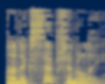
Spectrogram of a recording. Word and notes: unexceptionally: British English

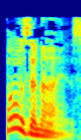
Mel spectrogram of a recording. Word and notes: ozonize: British English

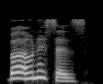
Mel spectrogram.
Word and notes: bonuses: British English

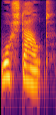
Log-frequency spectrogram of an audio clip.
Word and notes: washed out: British English

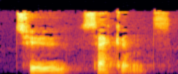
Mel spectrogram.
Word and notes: 2 seconds: American English

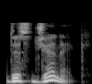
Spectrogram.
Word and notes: dysgenic: British English

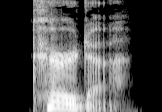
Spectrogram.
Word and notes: kurta: American English

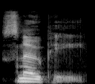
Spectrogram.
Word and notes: snow pea: English; British English

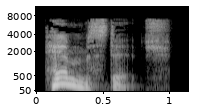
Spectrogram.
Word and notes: hemstitch: British English

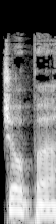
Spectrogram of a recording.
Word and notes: jobber: British English

